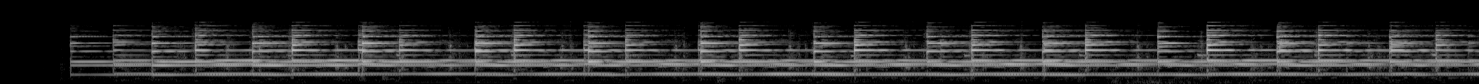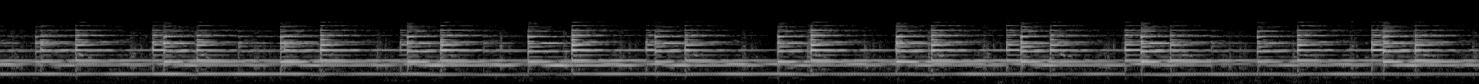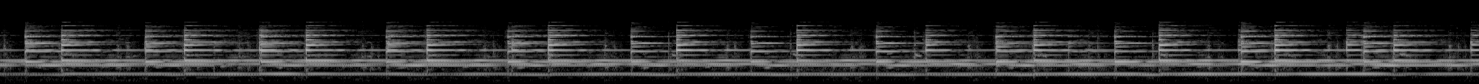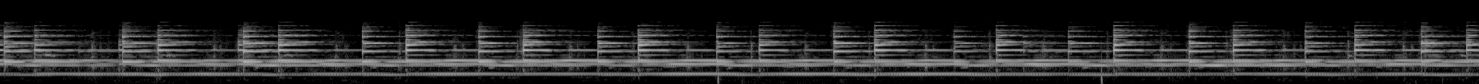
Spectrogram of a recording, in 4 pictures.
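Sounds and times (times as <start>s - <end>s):
bells ringing: 0.7s - 59.1s.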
